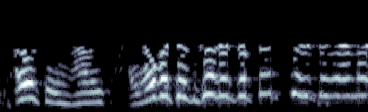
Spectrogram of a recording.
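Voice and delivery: put-on high child voice, eager and sweet; a little boy asking his mother for the story. Baby Dumpling answering mother.

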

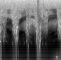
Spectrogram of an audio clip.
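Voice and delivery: ordinary talk

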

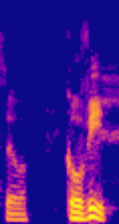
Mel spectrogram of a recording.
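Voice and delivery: "covid" said slowly with a French short o, ko-veed. Shown as a demonstration. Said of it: "it's the French accent".

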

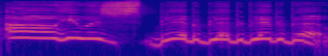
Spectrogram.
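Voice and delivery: high, slow babbling; high girlish voice. Retold or imitated. Girl tells the fisherman her dad's name, high and slow. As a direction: hum out the filler in a girl's voice. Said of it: "And she's like".

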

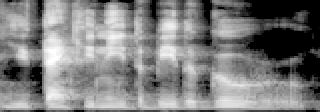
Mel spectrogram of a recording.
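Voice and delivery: ordinary delivery

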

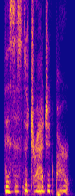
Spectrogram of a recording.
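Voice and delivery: hushed stage whisper; whispered aside. Acted. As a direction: confide it to the audience in a whisper. Mock-secret aside announcing tragic part.

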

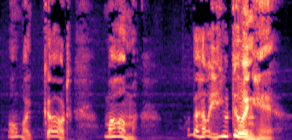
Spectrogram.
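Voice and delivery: put-on a teen caught out by her mom, mortified; mortified daughter. A narrator's reading. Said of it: "she asked, mortified".

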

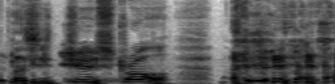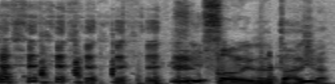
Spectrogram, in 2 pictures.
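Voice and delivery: high giggly voice, laughing. Real, not acted. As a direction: laugh through the question. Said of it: "laughing at the impression".

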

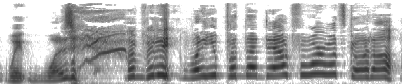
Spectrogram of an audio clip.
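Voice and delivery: high-pitched, amused disbelief; mock bewilderment. Reader reacting to the weird handkerchief panel, mock bewildered.

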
